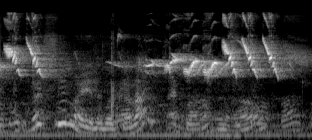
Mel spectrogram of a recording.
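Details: Double-collared seedeater song from a Sunday-morning gathering of birds among friends: quick series of high, sharp descending notes running into a twittering warble, with men's conversation audible beneath.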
